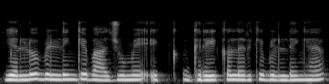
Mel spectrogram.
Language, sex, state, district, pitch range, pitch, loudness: Hindi, female, Gujarat, Valsad, 210-225 Hz, 215 Hz, -15 LUFS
